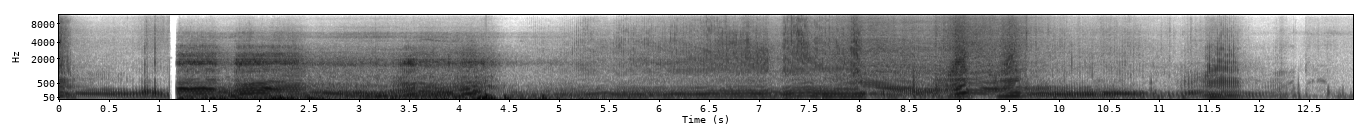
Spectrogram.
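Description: A dirt bike engine revs loudly and changes pitch as it rides over jumps.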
